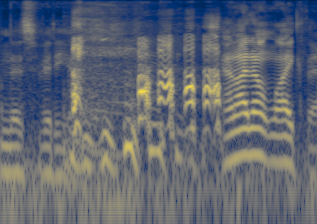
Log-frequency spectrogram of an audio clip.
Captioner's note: laughter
